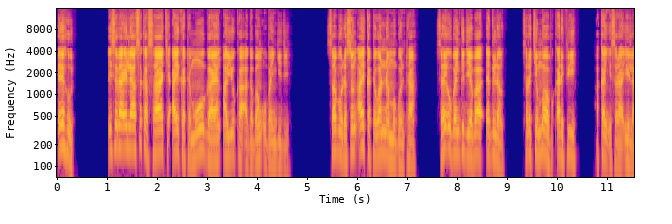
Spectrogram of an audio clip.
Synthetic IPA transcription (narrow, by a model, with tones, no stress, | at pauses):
ʔeː˦ɦʊ˨d̚ | ʔɪ˦s̬ɾaː˦ʔiː˦laː˦sʊ˦ka˨saː˦kʲe˨ʔa˦jkɐ˨ta˨moː˦ɡaː˨jɐ˦ŋʔa˦jːʊ˦kaː˨ʔa̰˨ɡɐ˨bɐ˦ŋʔʊ˨bɐ˦ŋɡʲɪ˦d͡ʒḭː˨ | sɐ˦boː˨da˨sʊ˦ŋʔa˦jkɐ˨ta˨wɐ˦nːɐ˨mːʊ˨ɡʷʊ˨ntaː˦ | sa˦jʔʊ˨bɐ˦ŋɡʲɪ˦d͡ʒiː˨ja˦baː˦wa˨ʔɛ˦ɡlɐ˨n | sɐ˦ɽkʲɪ˦mːɐ˦wɐ˨pkʼɐ˦ɽɸiː˦ | ʔa˨kɐ˦˨ŋʔɪ˨sɾaː˦ʔiː˦laː˨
